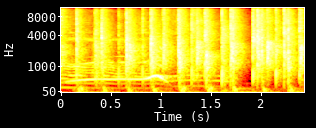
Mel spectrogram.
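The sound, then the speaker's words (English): A round of applause with rhythmic hand claps, joined by a sustained tonal sound through the first second. “applause”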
